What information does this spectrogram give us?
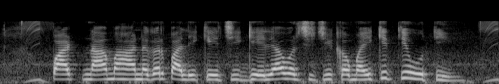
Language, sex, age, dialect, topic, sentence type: Marathi, female, 18-24, Standard Marathi, banking, statement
